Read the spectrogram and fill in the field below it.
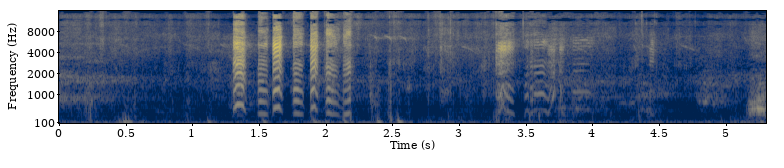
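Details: English Labrador Retriever puppies at 14 weeks old, from Jazzy and Gator's litter, recorded 5/24/24. A quick burst of high, harmonic yelping whines comes in rapid succession, followed by a few softer whines, with rustling and handling noise in the background.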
